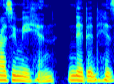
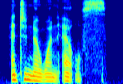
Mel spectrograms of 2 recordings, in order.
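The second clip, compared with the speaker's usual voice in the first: ordinary delivery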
